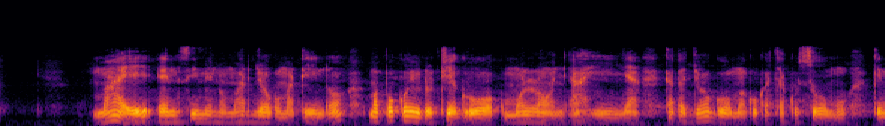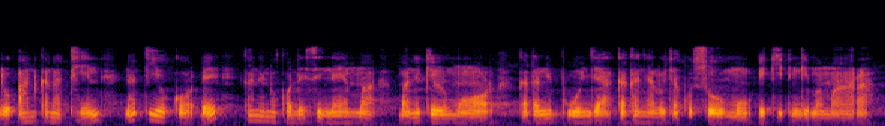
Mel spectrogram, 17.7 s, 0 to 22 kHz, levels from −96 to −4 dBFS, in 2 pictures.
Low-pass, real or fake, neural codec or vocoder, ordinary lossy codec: 5.4 kHz; fake; codec, 16 kHz, 16 kbps, FreqCodec, smaller model; none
